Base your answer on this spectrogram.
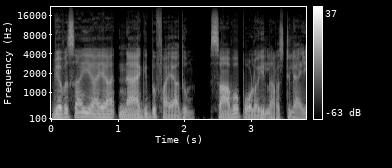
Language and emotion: Malayalam, neutral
